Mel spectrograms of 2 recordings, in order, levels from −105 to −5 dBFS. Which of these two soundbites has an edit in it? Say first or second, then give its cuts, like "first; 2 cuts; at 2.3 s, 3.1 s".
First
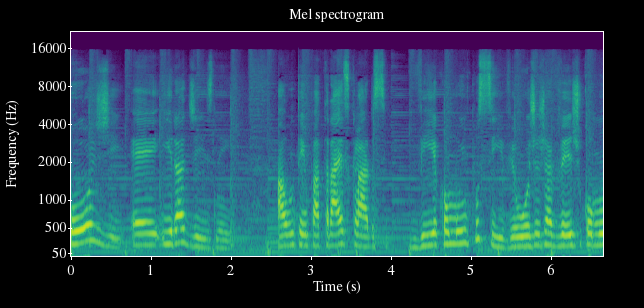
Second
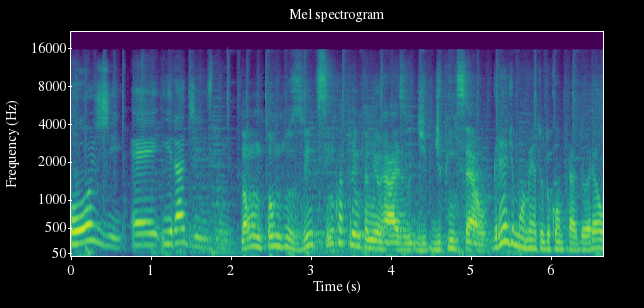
second; 2 cuts; at 2.1 s, 5.2 s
